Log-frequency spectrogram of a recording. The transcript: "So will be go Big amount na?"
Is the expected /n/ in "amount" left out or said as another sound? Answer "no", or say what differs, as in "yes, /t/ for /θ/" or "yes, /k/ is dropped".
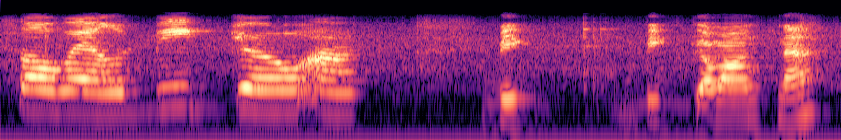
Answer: no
